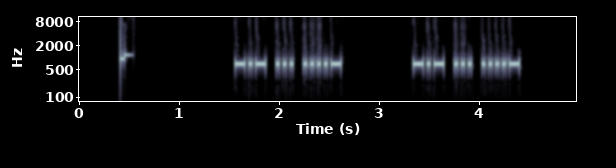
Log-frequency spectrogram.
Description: Morse code, heard as a keyed tone, about 36 wpm, 700 Hz. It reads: KS4 KS4
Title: USA Call Sign Prefixes - Repeated 2x - 35wpm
